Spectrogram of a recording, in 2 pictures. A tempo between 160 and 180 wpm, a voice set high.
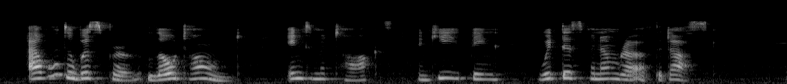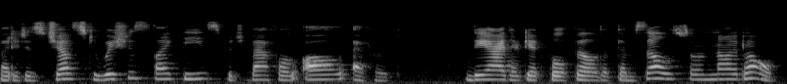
No: average, 140 wpm; high, 240 Hz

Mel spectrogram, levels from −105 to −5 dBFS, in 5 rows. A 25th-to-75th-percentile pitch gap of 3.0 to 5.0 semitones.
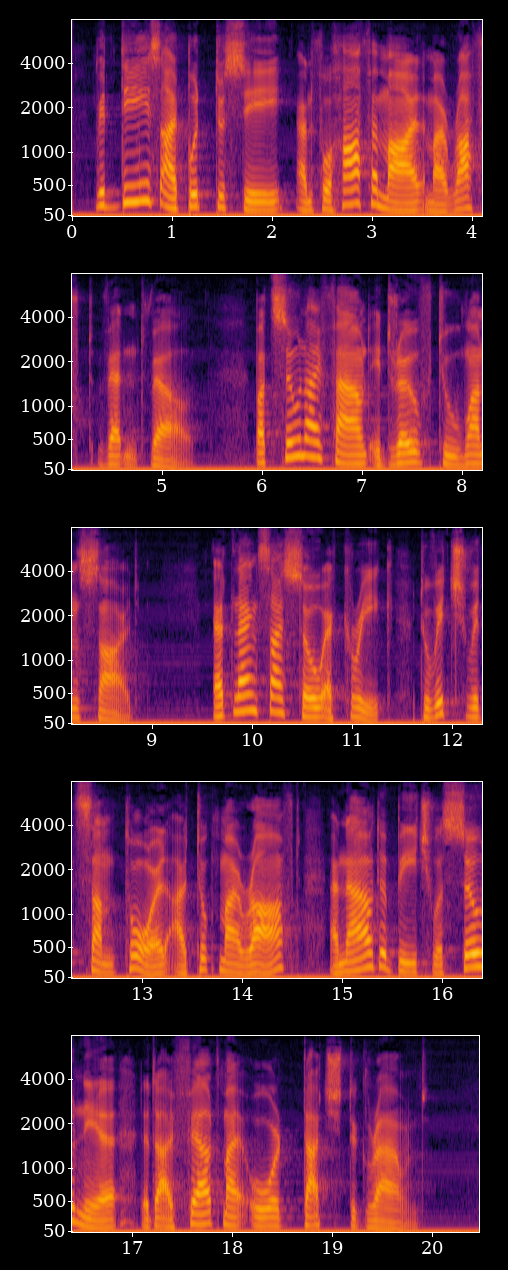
No: wide, 5.6 semitones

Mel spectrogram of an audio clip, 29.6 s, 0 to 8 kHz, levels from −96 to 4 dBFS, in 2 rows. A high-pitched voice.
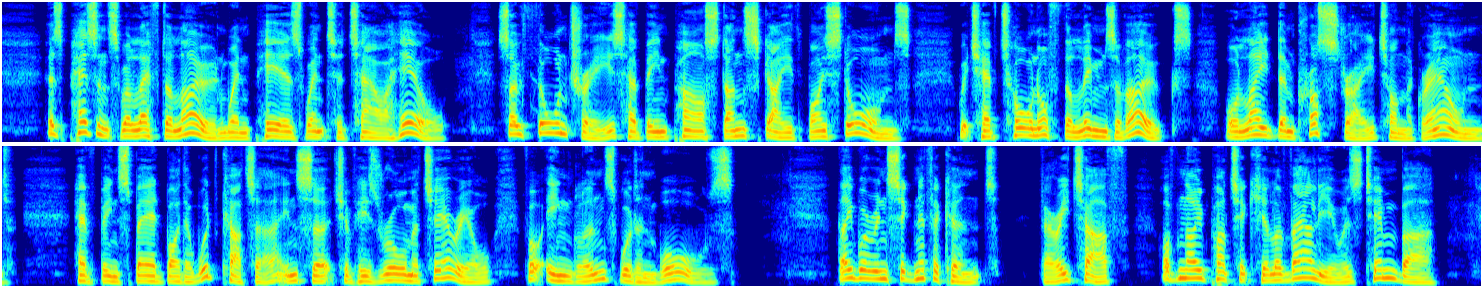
No: low, 120 Hz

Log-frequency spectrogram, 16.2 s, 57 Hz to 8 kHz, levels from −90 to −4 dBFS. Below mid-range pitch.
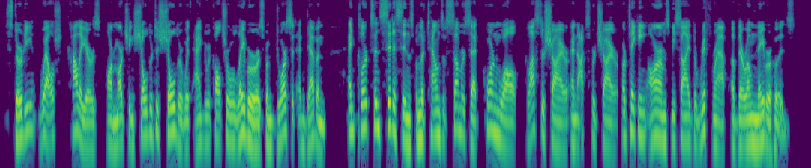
Yes: low, 130 Hz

